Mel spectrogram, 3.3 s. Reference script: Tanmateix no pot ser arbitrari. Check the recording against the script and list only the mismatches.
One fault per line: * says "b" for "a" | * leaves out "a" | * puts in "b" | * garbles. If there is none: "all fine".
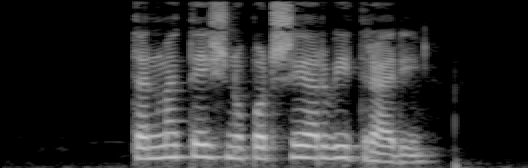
all fine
